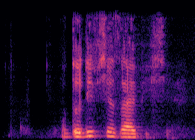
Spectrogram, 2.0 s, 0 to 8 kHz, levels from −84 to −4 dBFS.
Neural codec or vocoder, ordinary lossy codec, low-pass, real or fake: codec, 16 kHz, 0.4 kbps, LongCat-Audio-Codec; none; 7.2 kHz; fake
